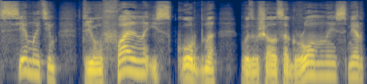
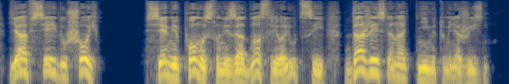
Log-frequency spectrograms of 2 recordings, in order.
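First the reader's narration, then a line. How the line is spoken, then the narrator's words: Pleasant calm voice. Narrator (Russian): приятный голос Мишеля, спокойно произнесшего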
